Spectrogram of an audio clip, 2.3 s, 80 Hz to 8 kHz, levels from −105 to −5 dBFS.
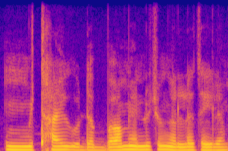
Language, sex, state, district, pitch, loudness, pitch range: Wancho, female, Arunachal Pradesh, Longding, 170 Hz, -17 LUFS, 155-175 Hz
